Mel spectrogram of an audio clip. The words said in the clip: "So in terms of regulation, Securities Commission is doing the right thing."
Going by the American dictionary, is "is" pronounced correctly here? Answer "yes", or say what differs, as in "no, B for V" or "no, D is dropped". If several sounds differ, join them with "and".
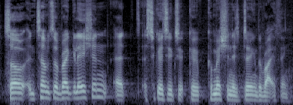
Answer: yes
